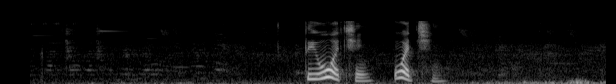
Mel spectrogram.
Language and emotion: Russian, positive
